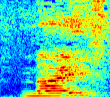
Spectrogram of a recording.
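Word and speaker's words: knife: नाइफ का आपको पता है मीनिंग क्या होता है? चाकू। ठीक है? इसमें के साइलेंट होता है।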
